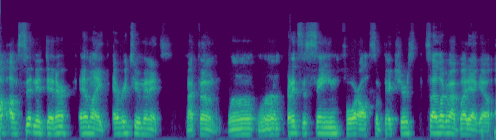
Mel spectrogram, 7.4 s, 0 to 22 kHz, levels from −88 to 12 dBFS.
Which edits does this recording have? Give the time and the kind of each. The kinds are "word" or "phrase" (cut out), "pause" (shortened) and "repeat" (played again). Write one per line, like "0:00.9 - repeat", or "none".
0:01.1 - pause
0:06.3 - pause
